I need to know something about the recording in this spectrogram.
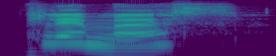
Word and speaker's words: Plymouth: from Middle English but we change the way we say the word mouth when it's at the end of the word when it's at the end of the place now it sounds different to how you would expect we have Plymouth Bournemouth Yarmouth so instead of mouth it becomes mus we have the schwa there so the sound of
